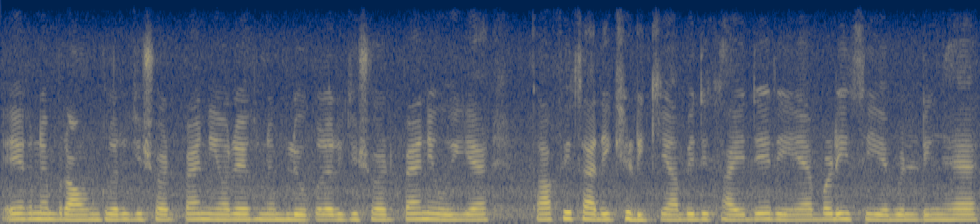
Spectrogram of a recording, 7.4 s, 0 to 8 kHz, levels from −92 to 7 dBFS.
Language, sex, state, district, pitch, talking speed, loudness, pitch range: Hindi, female, Haryana, Charkhi Dadri, 190 Hz, 245 wpm, -16 LUFS, 185-195 Hz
